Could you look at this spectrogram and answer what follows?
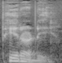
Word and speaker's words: Faraday: इसका नाम है फेराडे, फेराडे। यहाँ पर समझ में नहीं आया तो ध्यान रखना है इसकी स्पेलिंग FARADAY, फेराडे।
